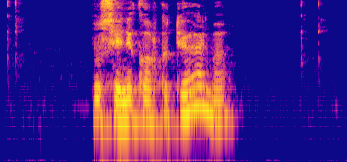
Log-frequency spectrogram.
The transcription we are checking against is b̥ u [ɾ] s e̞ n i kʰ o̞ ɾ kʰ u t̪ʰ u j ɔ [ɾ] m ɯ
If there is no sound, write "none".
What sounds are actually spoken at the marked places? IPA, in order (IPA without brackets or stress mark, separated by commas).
none, ɾ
